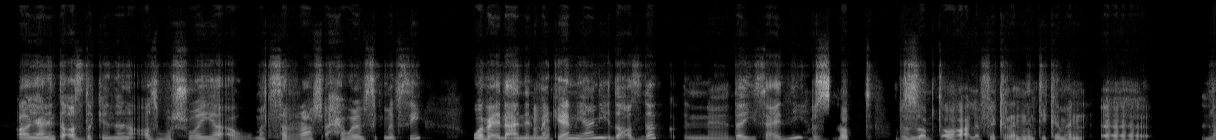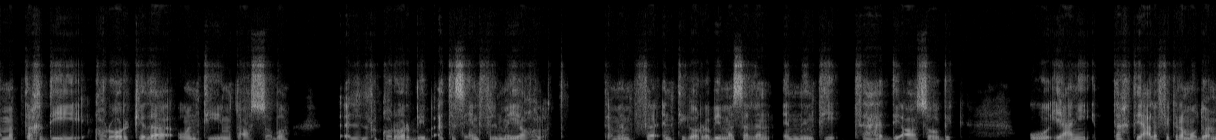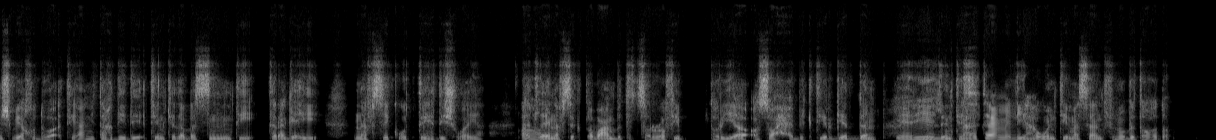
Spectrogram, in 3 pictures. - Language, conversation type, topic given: Arabic, advice, إزاي بتتعامل مع نوبات الغضب السريعة وردود الفعل المبالغ فيها عندك؟
- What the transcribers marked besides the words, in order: tapping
